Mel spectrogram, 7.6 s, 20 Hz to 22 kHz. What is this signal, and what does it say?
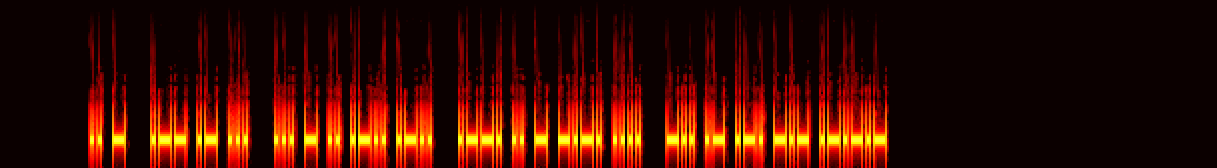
Morse code, heard as a keyed tone, about 50 wpm, 700 Hz. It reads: IT WAS STILL PITCH DARK.
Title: Sentences from Top 1300 Words 50wpm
